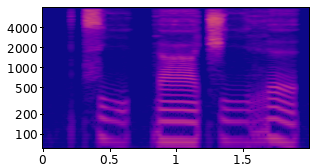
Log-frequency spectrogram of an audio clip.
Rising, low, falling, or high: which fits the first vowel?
low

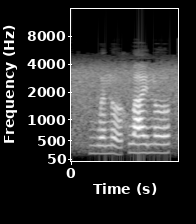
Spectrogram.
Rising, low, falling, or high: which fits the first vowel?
high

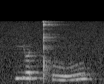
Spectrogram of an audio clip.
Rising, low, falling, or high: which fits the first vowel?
high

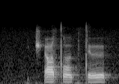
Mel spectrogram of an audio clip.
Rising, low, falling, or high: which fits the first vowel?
rising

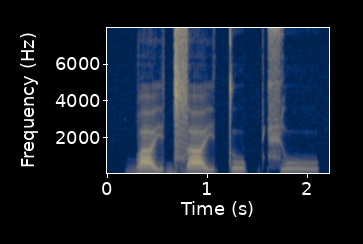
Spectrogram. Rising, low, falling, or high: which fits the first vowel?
low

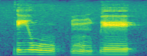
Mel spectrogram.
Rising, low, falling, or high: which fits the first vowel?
high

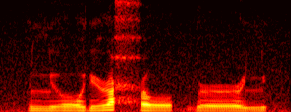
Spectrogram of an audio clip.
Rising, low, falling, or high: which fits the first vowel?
low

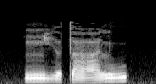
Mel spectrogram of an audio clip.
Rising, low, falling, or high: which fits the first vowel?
low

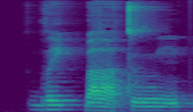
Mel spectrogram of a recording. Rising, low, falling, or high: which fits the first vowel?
high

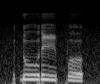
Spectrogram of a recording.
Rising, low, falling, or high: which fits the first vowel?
high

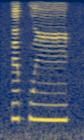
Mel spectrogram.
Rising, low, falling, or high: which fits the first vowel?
high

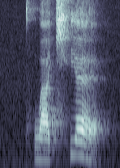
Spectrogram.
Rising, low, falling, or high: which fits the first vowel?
rising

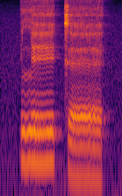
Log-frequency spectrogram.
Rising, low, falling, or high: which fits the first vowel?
high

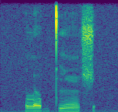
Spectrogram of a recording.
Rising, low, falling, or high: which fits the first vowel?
low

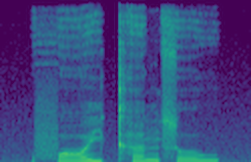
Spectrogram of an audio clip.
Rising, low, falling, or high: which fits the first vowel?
rising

